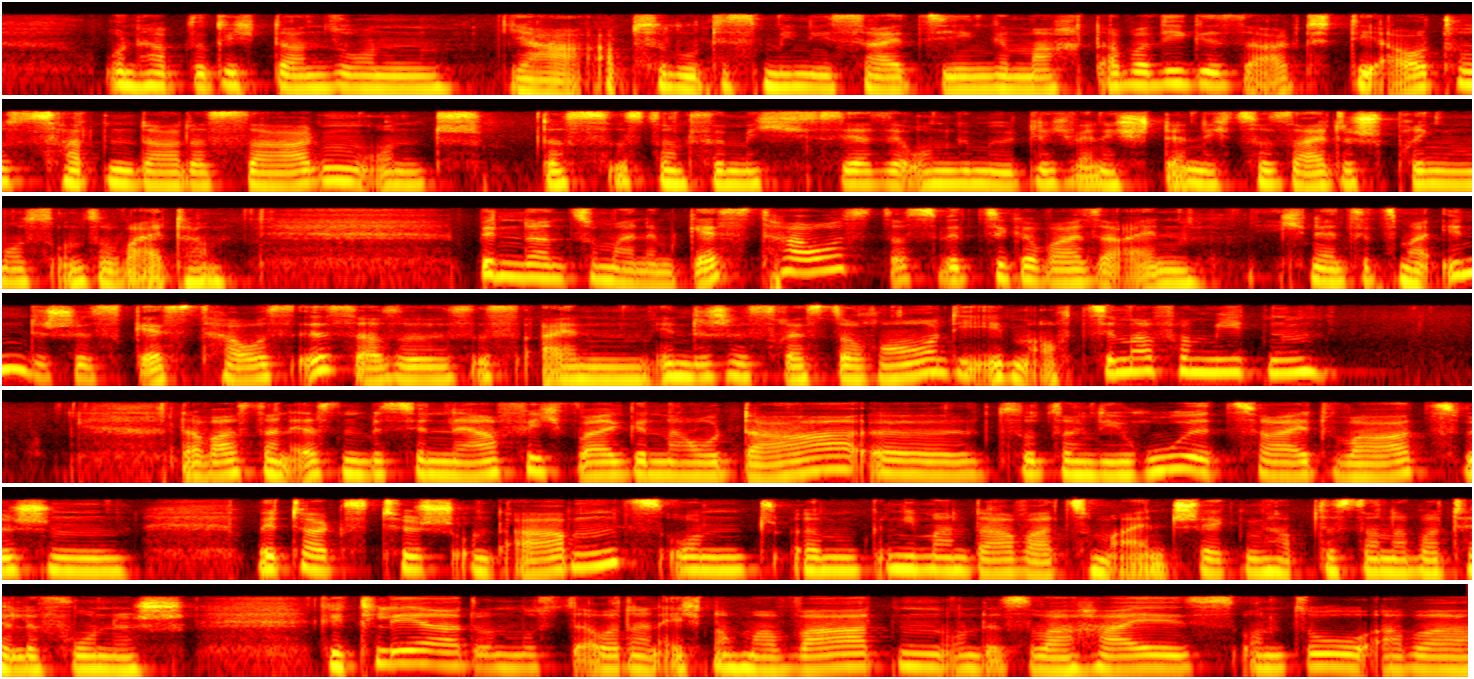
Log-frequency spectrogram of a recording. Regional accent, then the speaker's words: Gröbenzell, Bavaria, Germany; da ich bin nämlich jetzt schon in Gröbenzell und radel jetzt so quer durch meine Heimat.

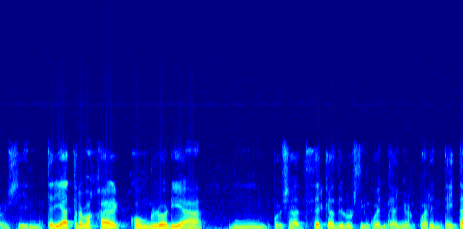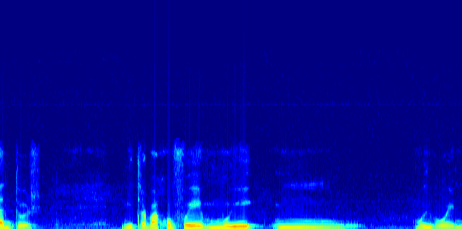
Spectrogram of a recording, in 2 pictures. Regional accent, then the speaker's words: Madrid, Community of Madrid, Spain; Yo también soy madrileña, pero nunca, no me han gustado esas cosas nunca, la verdad.

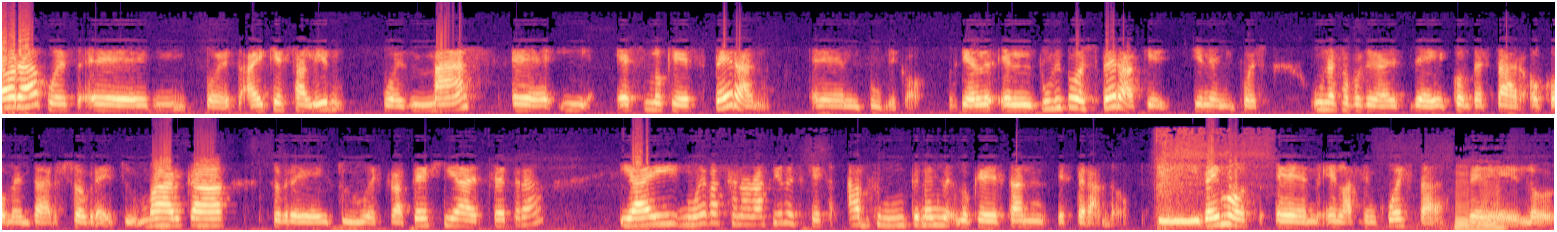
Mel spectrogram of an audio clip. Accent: United States; now in Europe; Porque yo, uh-huh. obviamente, soy americana y tenemos otro modelo ahí

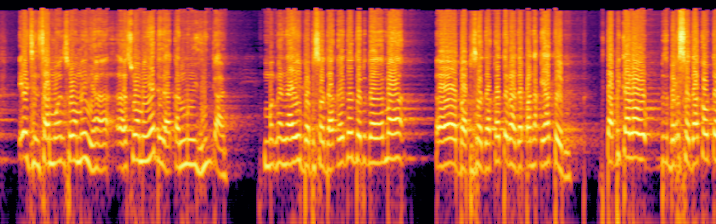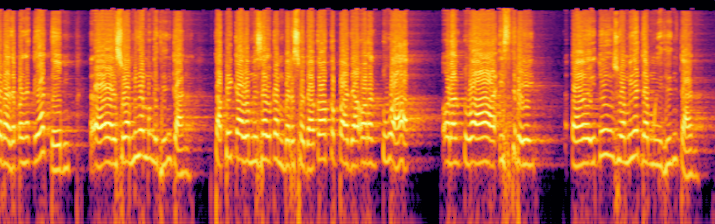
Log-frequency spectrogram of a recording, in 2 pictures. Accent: Pleret, Special Region of Yogyakarta, Indonesia; Asli saya dari Pleret, Buya.

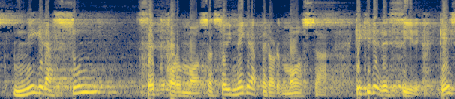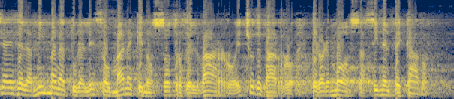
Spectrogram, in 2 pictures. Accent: Mexico; Yo digo nos representaba, yo también soy mexicano.

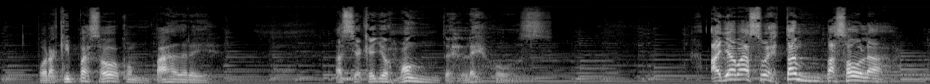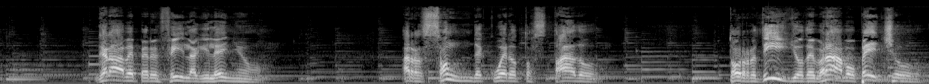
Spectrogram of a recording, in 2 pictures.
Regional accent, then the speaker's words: Los Llanos, Venezuela; Hay un poema que escribió un poeta de mi pueblo, del Llano de Venezuela.

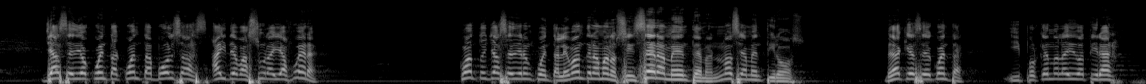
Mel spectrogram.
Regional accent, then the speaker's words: Honduras; Yo soy hondureño. Con eso le estoy diciendo, no soy salvadoreño, no soy mexicano.

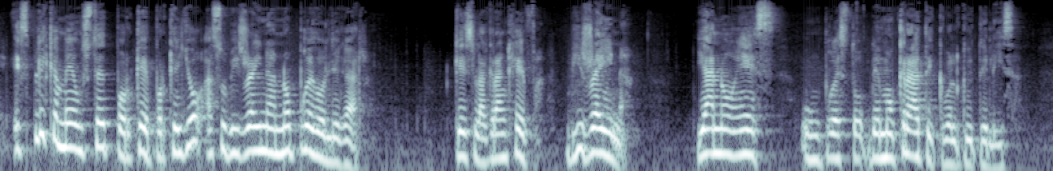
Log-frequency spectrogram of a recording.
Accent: Bolivia; Yo diría... como ciudadana boliviana, que la aduana es el aparato de destrucción de la producción boliviana.

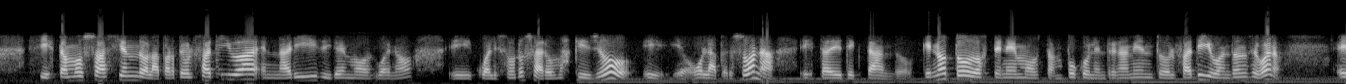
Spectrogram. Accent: Argentina; now in Spain; como compatriota, como argentina, estar hablando de vinos en España

